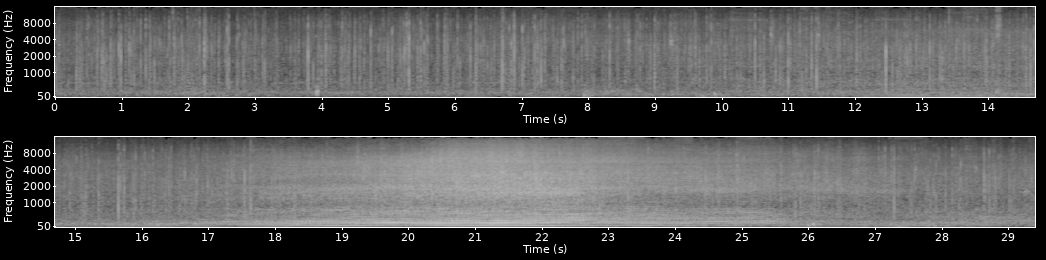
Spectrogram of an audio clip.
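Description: Steady rain pattering with scattered drip ticks. A little past the middle an engine swells in and fades out again as it goes by.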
